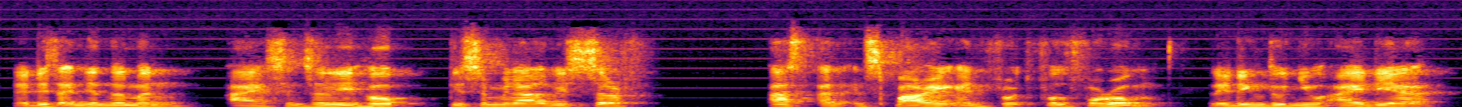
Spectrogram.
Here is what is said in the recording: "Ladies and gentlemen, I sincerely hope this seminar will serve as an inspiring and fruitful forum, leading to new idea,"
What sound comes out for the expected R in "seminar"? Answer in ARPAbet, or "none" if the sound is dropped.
L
